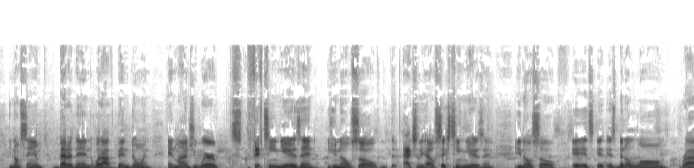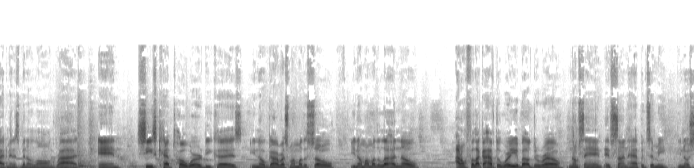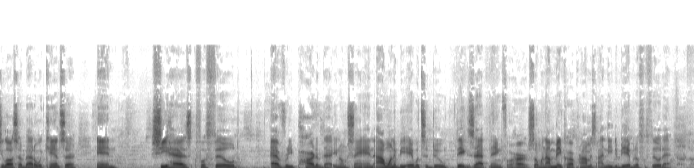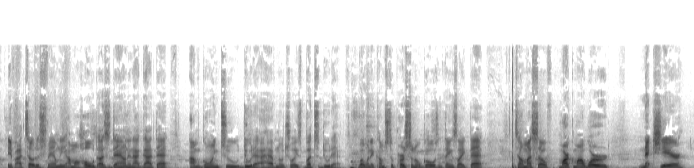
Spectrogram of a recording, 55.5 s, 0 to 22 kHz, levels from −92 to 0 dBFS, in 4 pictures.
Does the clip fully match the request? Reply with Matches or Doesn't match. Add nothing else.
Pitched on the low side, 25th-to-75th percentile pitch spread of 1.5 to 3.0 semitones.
Matches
